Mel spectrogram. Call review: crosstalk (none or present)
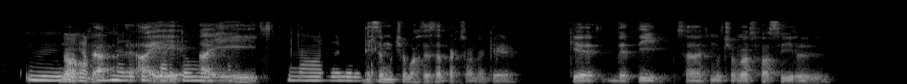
present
